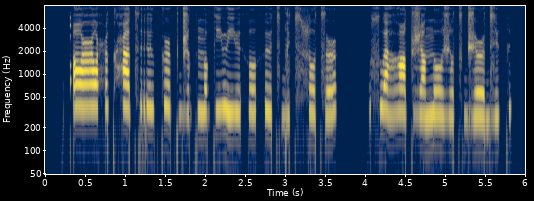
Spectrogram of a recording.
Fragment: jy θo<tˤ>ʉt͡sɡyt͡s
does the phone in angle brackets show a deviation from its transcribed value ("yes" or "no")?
yes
